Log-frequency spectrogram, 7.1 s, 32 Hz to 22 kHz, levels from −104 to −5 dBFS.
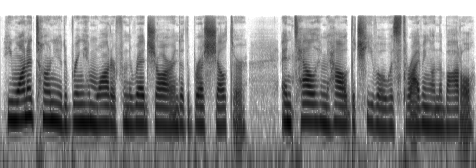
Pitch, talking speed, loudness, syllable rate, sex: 180 Hz, 220 wpm, -17 LUFS, 5.2 syllables/s, female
